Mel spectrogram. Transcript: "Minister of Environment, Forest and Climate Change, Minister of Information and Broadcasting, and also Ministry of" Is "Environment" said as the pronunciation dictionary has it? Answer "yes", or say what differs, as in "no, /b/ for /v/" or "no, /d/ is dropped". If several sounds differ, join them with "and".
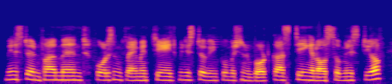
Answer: no, /ɹ/ is dropped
